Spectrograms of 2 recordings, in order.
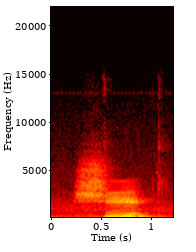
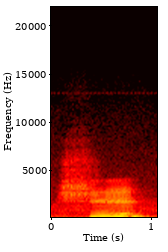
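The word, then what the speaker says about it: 十: okay so in Chinese when you come to 10 it's pronounced sure okay let's review what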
